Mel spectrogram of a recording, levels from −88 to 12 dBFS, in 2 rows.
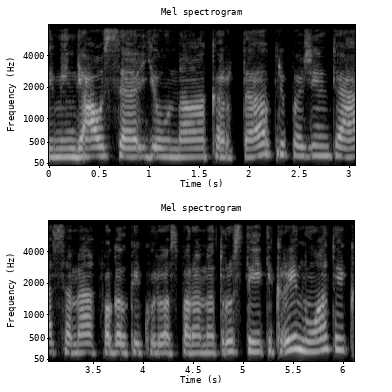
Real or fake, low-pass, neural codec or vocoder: fake; 7.2 kHz; codec, 16 kHz, 16 kbps, FunCodec, trained on Chinese and English, 50 frames a second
